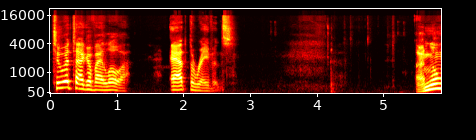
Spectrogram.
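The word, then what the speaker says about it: Tua Tagovailoa: against the Saints or Tua tago oh man I butchered it Tua taga at the Ravens I'm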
